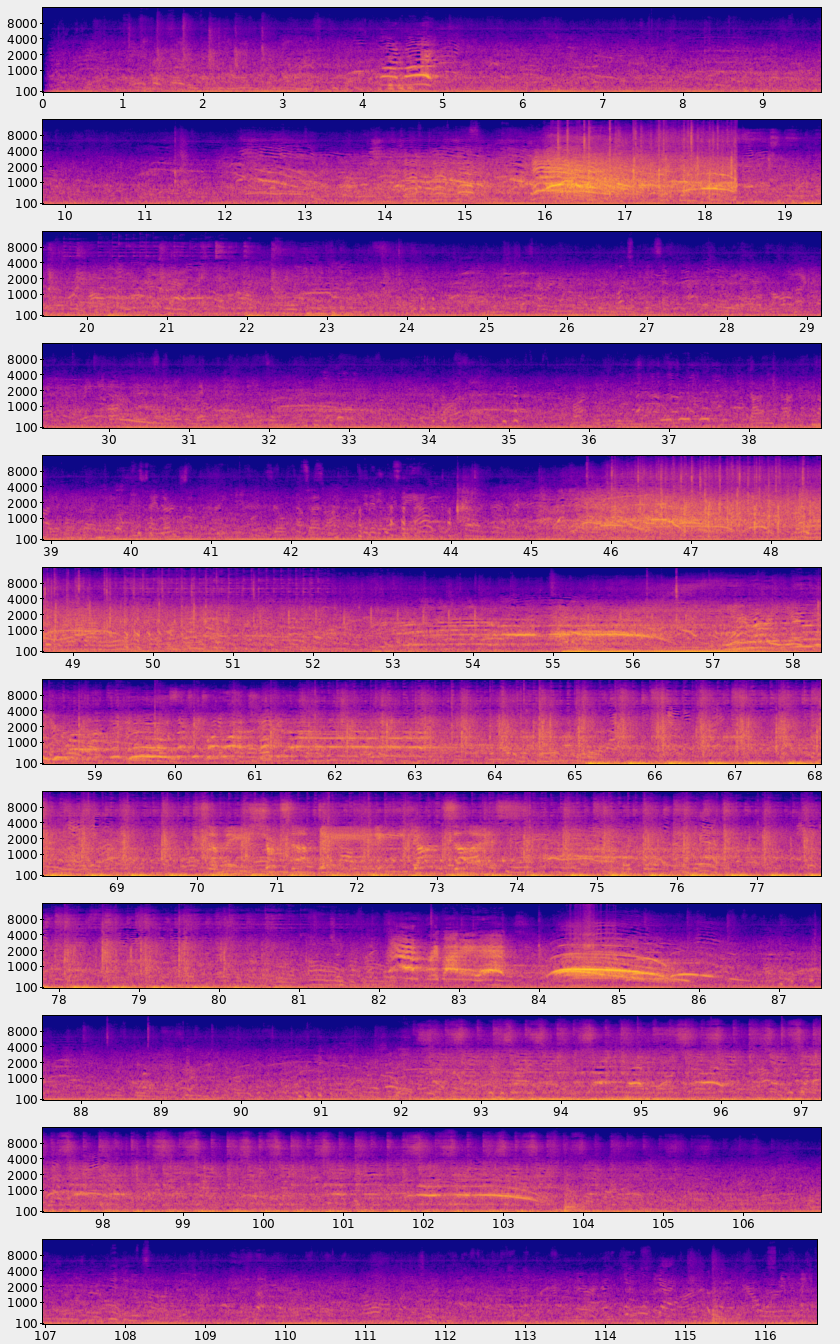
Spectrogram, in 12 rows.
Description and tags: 14shake it up01
Following a lead off home run, another home team batter gets a hit. There is low conversation among the crowd. This is followed by a promotion involving the crowd. Another batter is announced, and then a fan leads his own promotion, shouting "Everybody Hits"!
ambience, baseball, crowd, field-recording, league, minor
